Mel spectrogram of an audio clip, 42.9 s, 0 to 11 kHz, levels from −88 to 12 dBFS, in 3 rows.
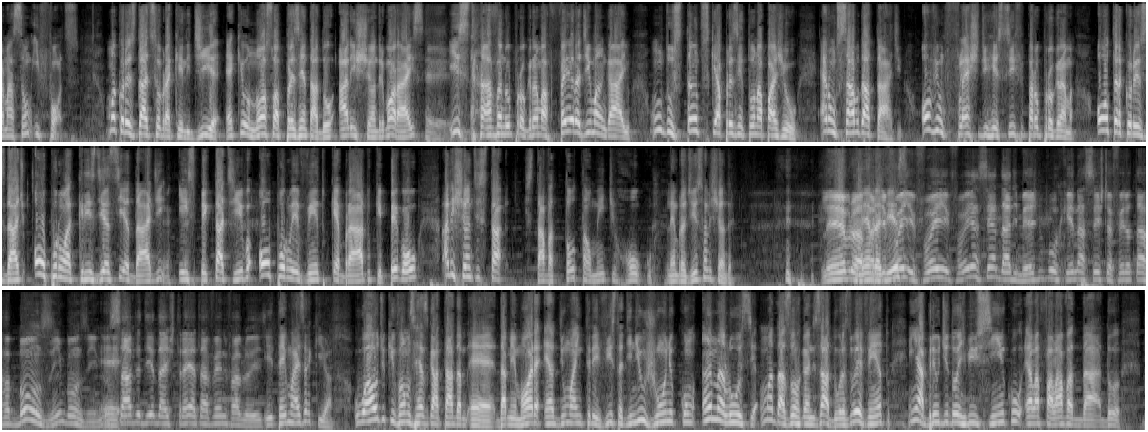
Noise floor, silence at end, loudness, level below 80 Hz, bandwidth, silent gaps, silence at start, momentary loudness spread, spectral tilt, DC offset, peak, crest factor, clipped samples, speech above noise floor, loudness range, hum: -46 dBFS; 0.3 s; -14 LUFS; -38 dBFS; 11 kHz; none; 0 s; 12 LU; -5 dB/octave; under 0.1%; 0 dBFS; 14 dB; under 0.1%; 32 dB; 8 LU; none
